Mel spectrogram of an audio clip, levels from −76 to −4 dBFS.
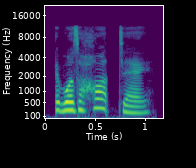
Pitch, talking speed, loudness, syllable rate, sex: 240 Hz, 255 wpm, -19 LUFS, 5.5 syllables/s, female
